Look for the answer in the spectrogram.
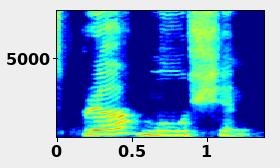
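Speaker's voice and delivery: प्रमोशन drawn out very slowly as "pruh-MO-shun"; very slow प्रमोशन with a weak first vowel; slow pronunciation demo. Shown as a demonstration. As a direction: say प्रमोशन slowly so students hear each sound. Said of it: "प्रो नहीं होगा".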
